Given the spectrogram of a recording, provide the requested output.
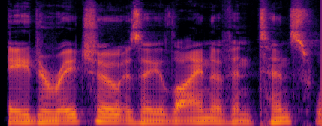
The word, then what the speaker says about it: derecho: Also, real quick, I want to correct my pronunciation. It's derecho. – Is that like derecho.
